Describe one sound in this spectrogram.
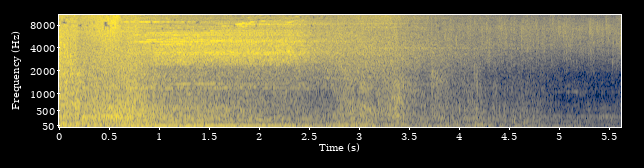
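A triumphant fanfare swells loudly and then fades away.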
